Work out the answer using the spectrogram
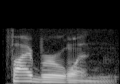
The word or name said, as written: fibroin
